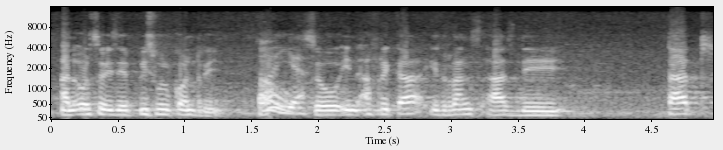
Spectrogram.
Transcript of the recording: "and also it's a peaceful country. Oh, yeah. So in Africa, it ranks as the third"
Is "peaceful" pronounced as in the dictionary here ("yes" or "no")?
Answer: yes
